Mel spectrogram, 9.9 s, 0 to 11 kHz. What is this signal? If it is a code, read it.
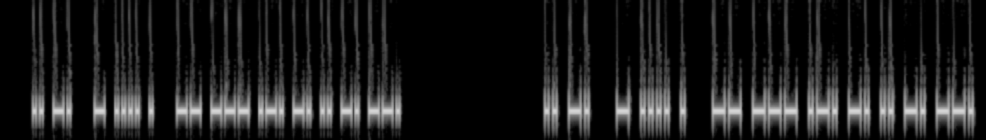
Morse code, heard as a keyed tone, about 31 wpm, 700 Hz. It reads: IN THE MORNING IN THE MORNING
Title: Speed-Racing - Sets of 3 Words 30wpm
